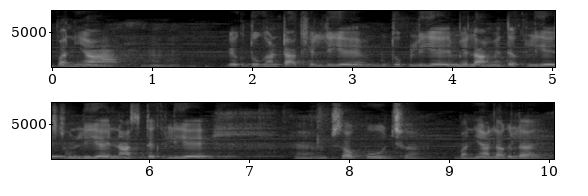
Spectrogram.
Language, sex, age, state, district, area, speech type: Maithili, female, 30-45, Bihar, Samastipur, rural, spontaneous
